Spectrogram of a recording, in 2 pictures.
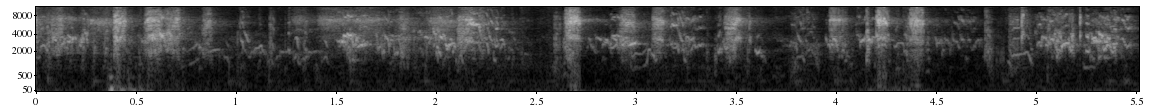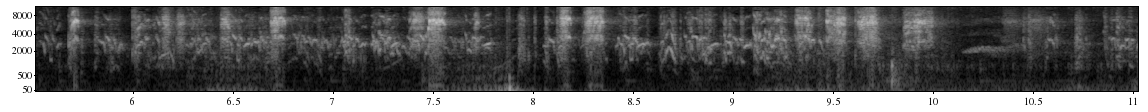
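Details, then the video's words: Pet budgerigars in a pair bond keep up a constant high warbling chatter of squeaky chirps and trills, broken by frequent sharp clicks and taps. "Cute Budgies in Love 💕🐦 Sweet Chirping Sounds That Bring Joy"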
